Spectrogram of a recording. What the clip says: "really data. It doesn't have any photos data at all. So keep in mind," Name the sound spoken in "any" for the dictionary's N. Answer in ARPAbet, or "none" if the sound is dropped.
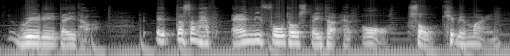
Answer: N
